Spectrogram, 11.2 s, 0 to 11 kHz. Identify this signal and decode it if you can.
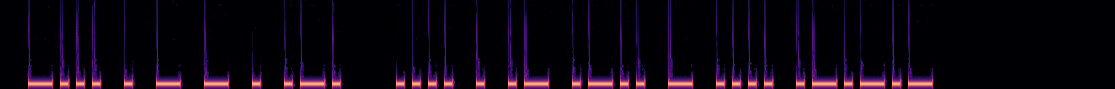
Morse code, heard as a keyed tone, about 15 wpm, 700 Hz. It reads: BETTER HEALTH.
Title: Sentences from Top 1000 Words - Review Part 3 - 15wpm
